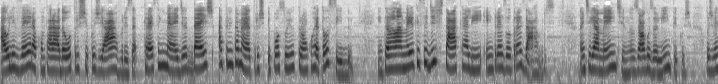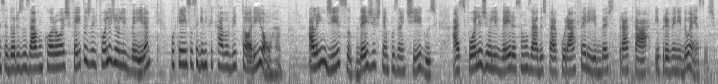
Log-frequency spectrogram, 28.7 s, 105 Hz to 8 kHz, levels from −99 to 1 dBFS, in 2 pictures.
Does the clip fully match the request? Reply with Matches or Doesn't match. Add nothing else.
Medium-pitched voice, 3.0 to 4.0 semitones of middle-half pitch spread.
Doesn't match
